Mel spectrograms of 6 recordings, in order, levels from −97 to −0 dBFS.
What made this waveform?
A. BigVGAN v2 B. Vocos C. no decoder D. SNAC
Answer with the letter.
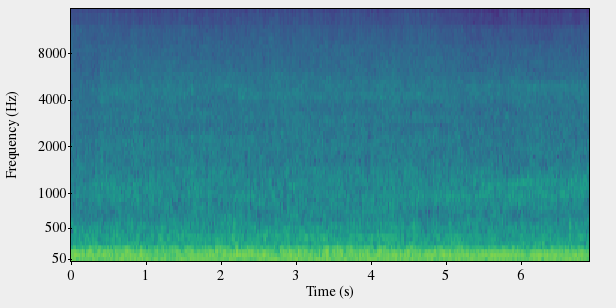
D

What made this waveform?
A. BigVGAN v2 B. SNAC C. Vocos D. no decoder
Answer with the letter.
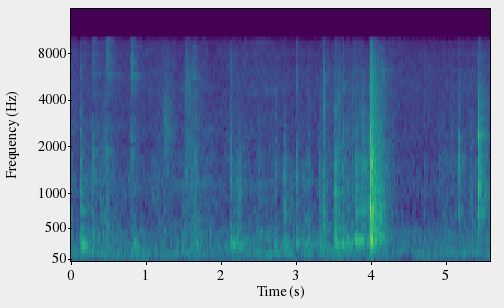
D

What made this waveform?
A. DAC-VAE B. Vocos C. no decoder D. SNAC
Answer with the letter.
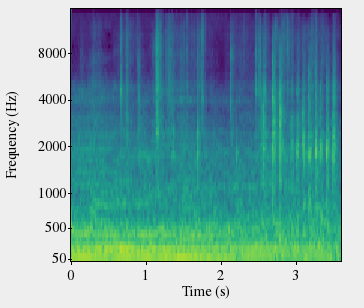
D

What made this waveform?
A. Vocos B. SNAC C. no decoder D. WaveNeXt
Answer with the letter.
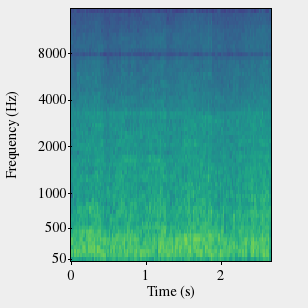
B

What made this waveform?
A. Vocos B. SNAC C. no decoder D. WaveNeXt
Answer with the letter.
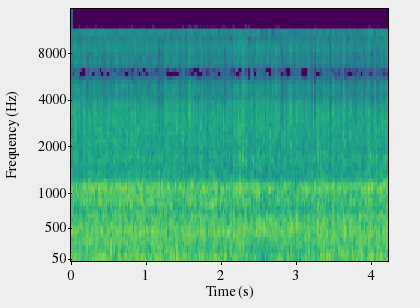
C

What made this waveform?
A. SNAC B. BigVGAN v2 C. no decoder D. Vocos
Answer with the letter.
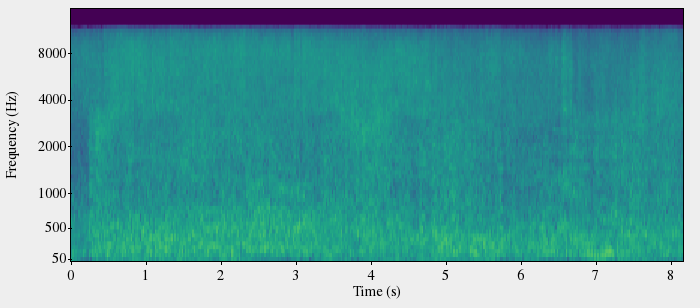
A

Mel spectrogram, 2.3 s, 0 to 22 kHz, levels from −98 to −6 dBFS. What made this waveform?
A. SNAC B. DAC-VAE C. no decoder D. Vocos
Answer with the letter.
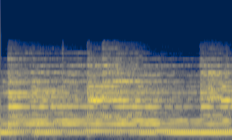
A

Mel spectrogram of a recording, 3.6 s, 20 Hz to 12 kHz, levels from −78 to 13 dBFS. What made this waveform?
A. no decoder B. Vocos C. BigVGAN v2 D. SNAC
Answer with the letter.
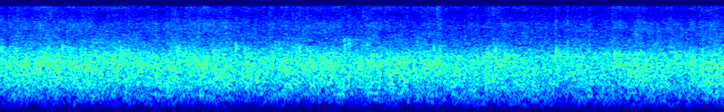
A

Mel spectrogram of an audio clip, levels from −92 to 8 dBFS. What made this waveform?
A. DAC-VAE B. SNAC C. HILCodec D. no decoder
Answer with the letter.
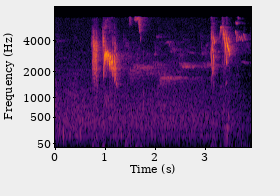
D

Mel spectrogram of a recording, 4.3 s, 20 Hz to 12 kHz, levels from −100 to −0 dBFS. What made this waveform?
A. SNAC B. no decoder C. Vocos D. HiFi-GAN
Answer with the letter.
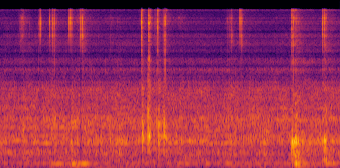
A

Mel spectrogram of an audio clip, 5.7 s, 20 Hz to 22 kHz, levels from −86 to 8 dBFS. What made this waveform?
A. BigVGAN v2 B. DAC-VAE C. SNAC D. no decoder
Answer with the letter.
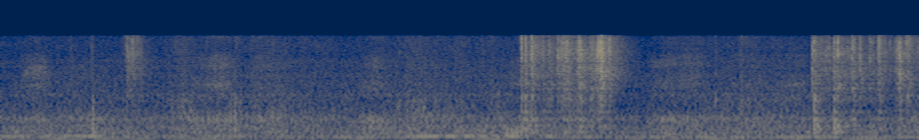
D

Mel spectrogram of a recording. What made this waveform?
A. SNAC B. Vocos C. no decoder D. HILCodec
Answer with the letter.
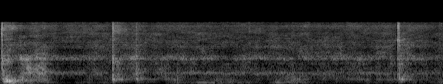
A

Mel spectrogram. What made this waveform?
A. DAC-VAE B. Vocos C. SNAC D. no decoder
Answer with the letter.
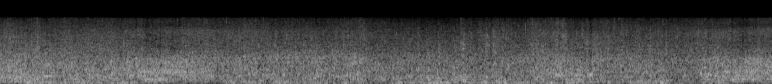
D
